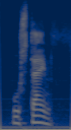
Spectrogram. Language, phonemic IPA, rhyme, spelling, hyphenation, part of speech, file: Dutch, /ʋusˈtɛi̯n/, -ɛi̯n, woestijn, woes‧tijn, noun, Nl-woestijn.ogg
- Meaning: desert (environmental area with very little precipitation)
